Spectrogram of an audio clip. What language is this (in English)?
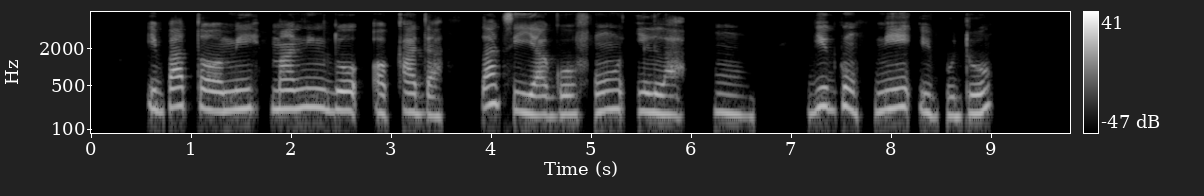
Yoruba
